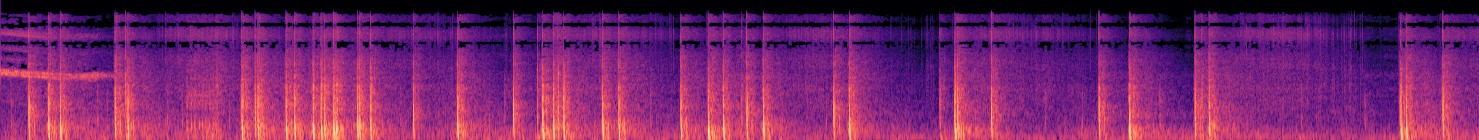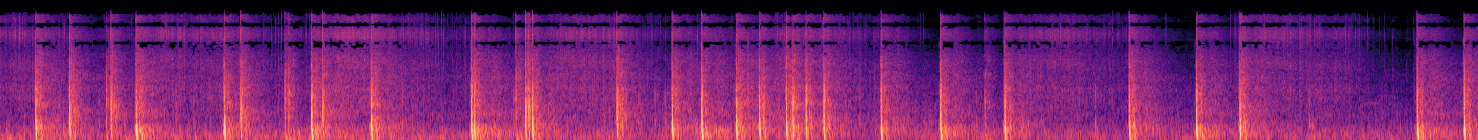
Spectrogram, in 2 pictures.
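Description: Aerial fireworks firing in quick succession: a steady string of sharp launch thumps and bursting breaks, several a second at times. A short falling whistle sounds right at the start.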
